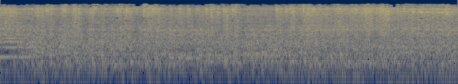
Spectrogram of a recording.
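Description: Bangladesh Railway passenger coaches rolling past at close range, a steady rumble and clatter of wheels on the rails. The locomotive horn's blast cuts off about half a second in.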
